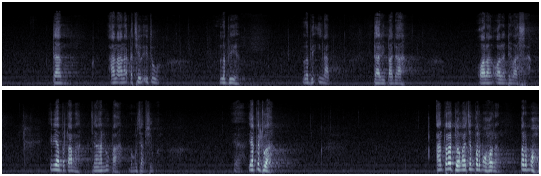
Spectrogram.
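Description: A middle-aged man preaches with animation through a microphone, in short bursts with pauses.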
